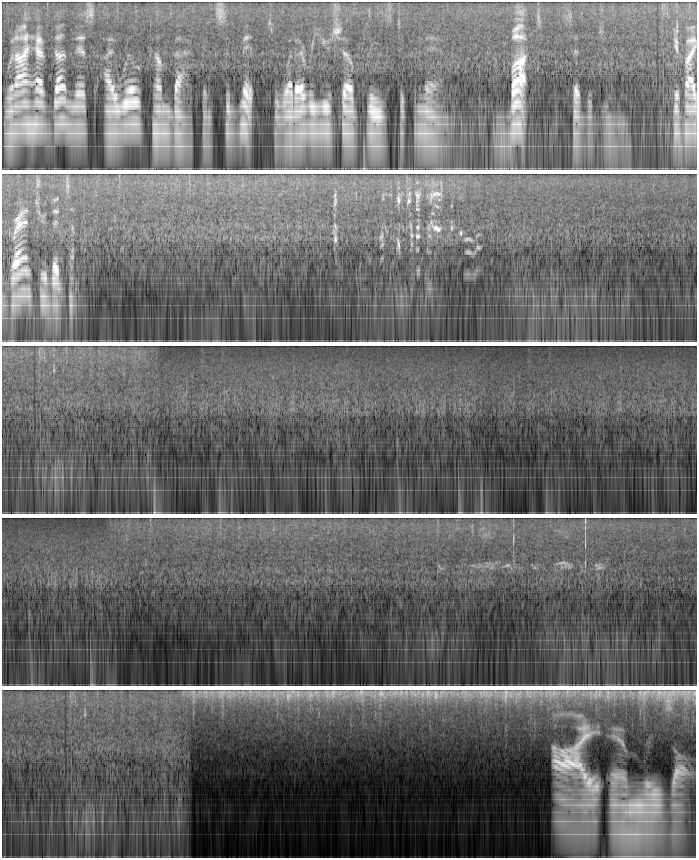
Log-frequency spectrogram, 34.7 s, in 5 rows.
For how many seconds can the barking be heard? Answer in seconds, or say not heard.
not heard.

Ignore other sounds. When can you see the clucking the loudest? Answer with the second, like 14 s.
11 s.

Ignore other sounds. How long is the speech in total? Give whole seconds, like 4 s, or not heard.
9 s.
